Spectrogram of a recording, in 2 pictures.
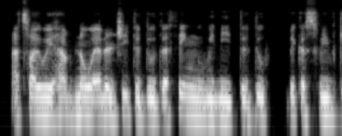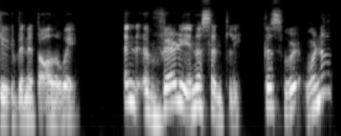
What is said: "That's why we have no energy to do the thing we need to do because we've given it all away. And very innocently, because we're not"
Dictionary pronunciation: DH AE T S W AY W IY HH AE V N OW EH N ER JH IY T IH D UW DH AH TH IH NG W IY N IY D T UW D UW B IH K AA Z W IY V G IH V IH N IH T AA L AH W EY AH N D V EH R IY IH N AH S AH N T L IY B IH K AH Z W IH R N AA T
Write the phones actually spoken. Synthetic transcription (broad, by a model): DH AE T S W AY W IY HH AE V N OW EH N ER JH IY T IH D UW DH AH TH IH NG W IY N IY D T UW D UW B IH K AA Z W IY V G IH V IH N IH T AA L AH W EY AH N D V EH R IY IH N AH S AH N T L IY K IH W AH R W IH R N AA T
